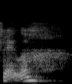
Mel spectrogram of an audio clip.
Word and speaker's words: Shayla: something to share and am i pronouncing your name right is it shayla yeah it's shayla great great yeah so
